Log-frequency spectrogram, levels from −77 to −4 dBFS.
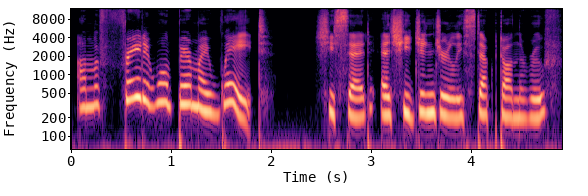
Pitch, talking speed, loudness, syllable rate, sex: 260 Hz, 195 wpm, -16 LUFS, 4.6 syllables/s, female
